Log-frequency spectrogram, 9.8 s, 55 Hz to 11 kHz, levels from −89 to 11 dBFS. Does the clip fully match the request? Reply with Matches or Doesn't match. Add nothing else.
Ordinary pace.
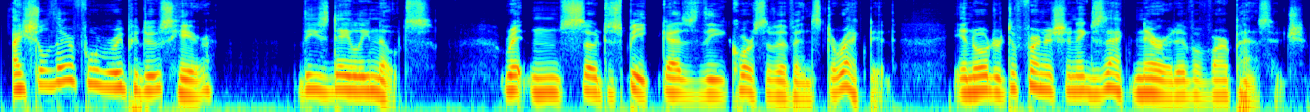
Matches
